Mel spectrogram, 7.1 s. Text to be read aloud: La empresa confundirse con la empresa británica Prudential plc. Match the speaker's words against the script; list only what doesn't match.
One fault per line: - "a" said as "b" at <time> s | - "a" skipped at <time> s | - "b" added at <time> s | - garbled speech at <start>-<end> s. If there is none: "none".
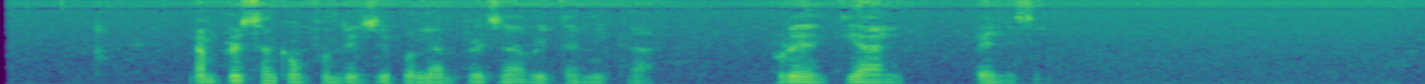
none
